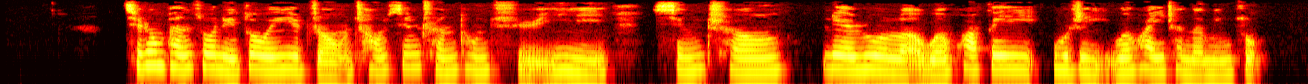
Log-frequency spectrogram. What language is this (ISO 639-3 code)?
zho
